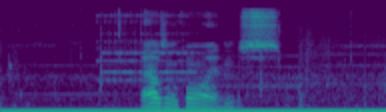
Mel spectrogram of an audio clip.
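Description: Coins jingle and chime in quick succession.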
